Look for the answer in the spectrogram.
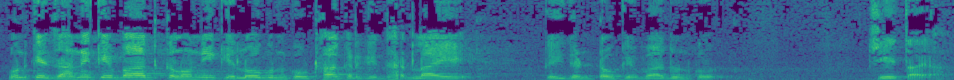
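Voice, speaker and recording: A man's voice: a little high, flat delivery, a little slow, darkish tone, big-room sound, slight background noise. A man telling a devotional story in a sermon, acting it out dramatically. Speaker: preacher.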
